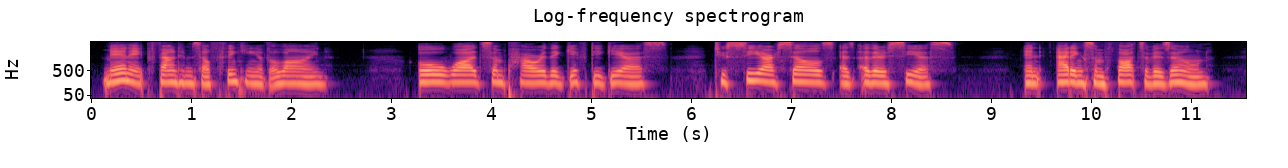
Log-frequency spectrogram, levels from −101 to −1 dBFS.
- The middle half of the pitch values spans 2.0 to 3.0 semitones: Yes, narrow, 2.6 semitones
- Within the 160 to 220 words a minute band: No, average, 150 wpm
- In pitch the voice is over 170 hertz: No, medium, 165 Hz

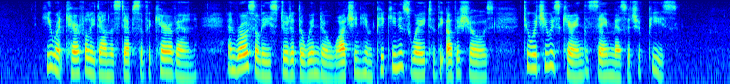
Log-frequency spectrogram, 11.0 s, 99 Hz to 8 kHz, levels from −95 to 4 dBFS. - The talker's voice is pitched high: No, medium, 170 Hz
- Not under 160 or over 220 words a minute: Yes, average, 185 wpm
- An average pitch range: Yes, average, 4.2 semitones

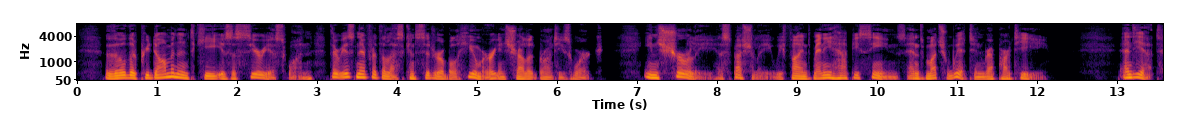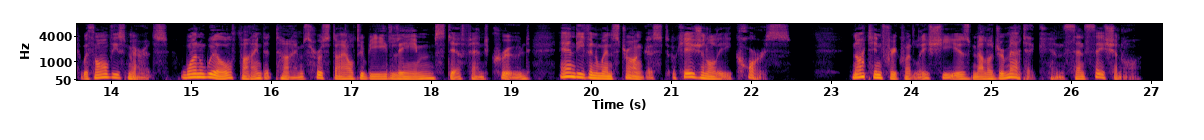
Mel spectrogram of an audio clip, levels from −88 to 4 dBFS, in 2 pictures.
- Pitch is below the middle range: Yes, low, 115 Hz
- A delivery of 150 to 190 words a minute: No, slow, 135 wpm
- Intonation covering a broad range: Yes, wide, 6.5 semitones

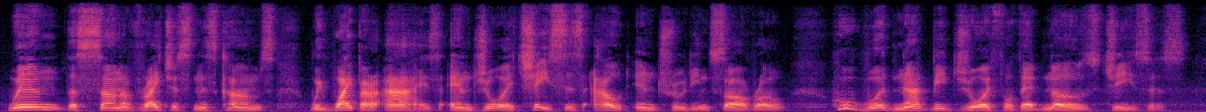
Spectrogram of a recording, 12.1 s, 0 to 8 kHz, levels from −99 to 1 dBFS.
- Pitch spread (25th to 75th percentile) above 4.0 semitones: Yes, average, 4.6 semitones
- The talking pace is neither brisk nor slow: No, slow, 120 wpm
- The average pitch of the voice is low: Yes, low, 125 Hz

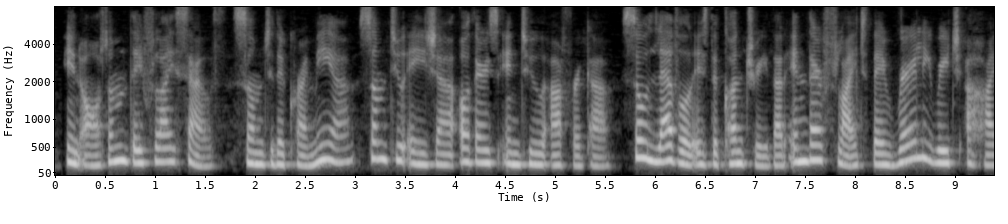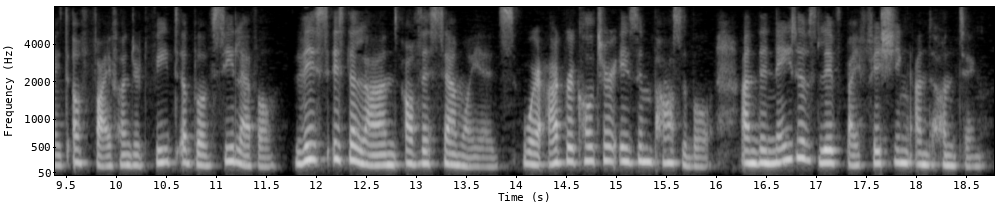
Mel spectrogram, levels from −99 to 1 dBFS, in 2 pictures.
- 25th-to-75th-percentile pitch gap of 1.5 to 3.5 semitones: No, average, 4.6 semitones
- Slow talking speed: No, average, 180 wpm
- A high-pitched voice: Yes, high, 215 Hz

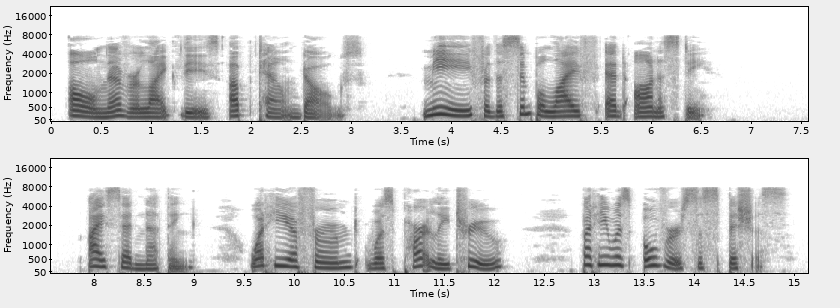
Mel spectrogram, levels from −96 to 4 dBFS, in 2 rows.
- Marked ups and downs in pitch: Yes, wide, 6.2 semitones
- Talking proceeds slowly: Yes, slow, 110 wpm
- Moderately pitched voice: Yes, medium, 180 Hz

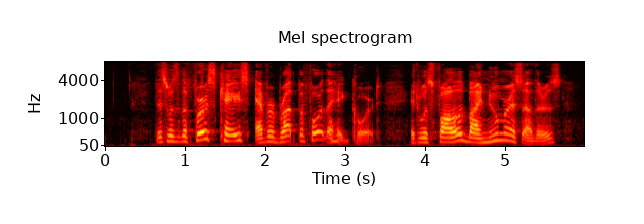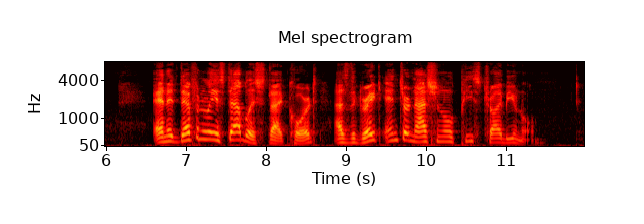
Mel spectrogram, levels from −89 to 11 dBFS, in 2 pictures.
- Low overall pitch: No, high, 190 Hz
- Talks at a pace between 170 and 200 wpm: No, average, 145 wpm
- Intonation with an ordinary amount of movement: No, wide, 6.2 semitones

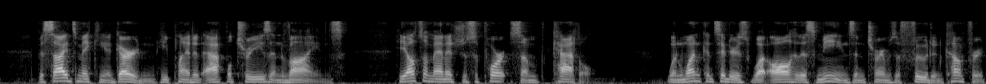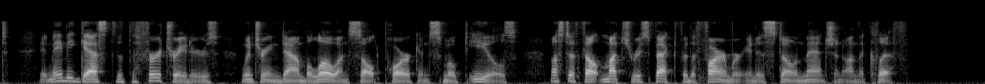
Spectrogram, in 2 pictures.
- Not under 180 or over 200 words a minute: Yes, average, 190 wpm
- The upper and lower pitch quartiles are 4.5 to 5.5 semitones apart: Yes, average, 5.2 semitones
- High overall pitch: No, low, 105 Hz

